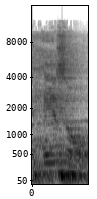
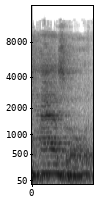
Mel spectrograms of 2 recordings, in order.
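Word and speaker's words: Hasil: by, like Hazel Atkins, which some people think is Hazel Atkins, but it's really pronounced Hazel, in Boone County, West Virginia. That's the right pronunciation.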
